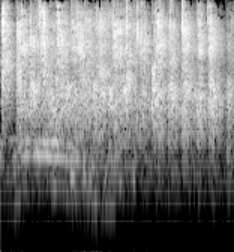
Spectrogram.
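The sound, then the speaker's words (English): An audience bursts into sustained, loud applause to vote for volleyball as the better origin story in a quiz round, dense overlapping claps filling the whole stretch, with a few voices calling out briefly near the start. “if you think volleyball was a better origin story, applaud now.”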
